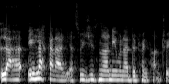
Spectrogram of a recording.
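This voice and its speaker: A woman with a Spanish accent, medium pitch and fairly even intonation, over noticeable background noise. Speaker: podcast co-host. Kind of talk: casual chat. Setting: home recording.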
